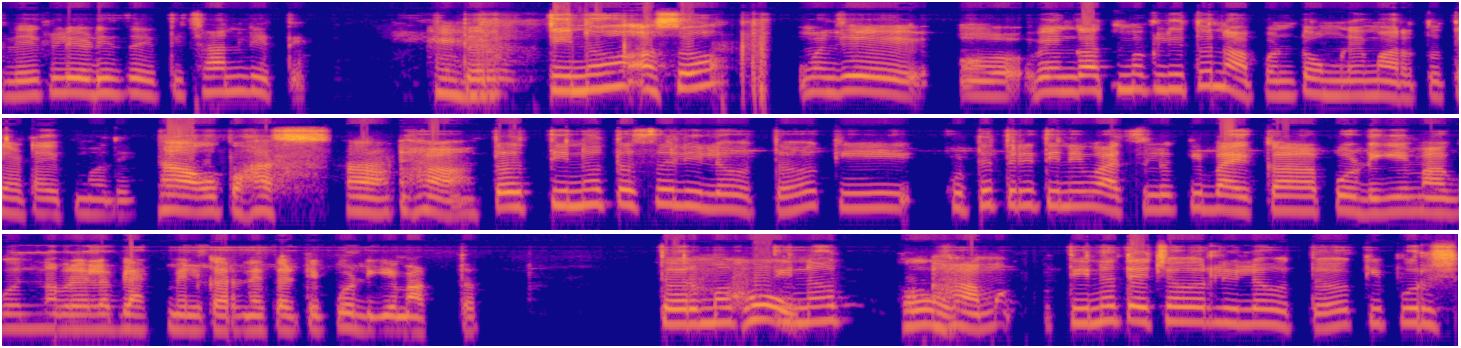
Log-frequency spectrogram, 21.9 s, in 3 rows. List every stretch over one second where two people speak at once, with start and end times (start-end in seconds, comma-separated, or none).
none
